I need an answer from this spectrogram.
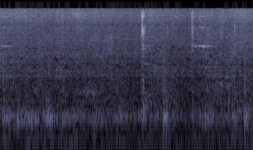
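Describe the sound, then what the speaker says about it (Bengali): Water poured into spicy red chicken curry cooking in a pot, a continuous wet rushing and bubbling with a couple of brief clinks, alone with no talk. "এবার কিন্তু আমি দিয়ে দেবো জল"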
